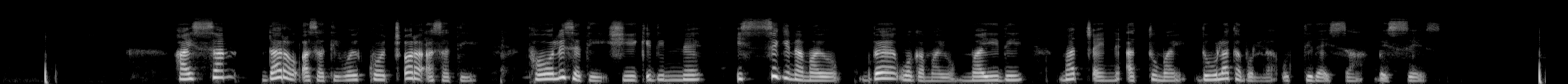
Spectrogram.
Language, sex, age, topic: Gamo, female, 25-35, government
